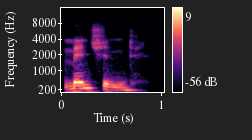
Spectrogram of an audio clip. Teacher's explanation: Pero cuando lo queremos cambiar al pasado, agregamos una ED que no suena completo, sino únicamente se pronuncia la D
